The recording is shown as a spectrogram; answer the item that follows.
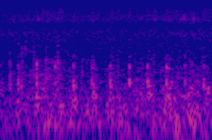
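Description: Near silence, with only very faint scattered ticks.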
